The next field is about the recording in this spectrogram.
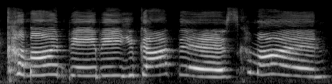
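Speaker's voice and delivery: high, loud cheering voice; mock cheerleader. Danielle cheering Jason on, mocked high cheer. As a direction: cheer like an over-the-top fan. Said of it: "she was all like".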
